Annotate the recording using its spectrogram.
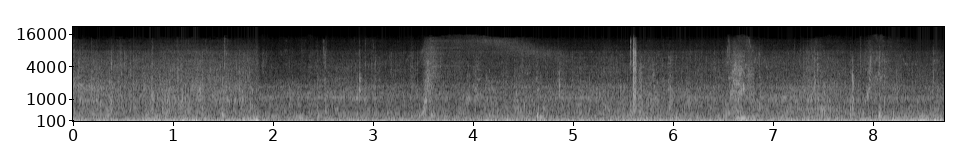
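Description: Wind buffeting the microphone over water lapping against a small boat's hull, a steady rumbling noise. A few brief sharp clicks come about three and a half, five and a half and seven seconds in.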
